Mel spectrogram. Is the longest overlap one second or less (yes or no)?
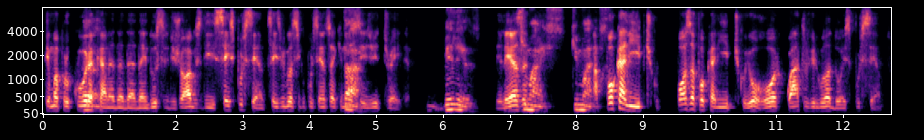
yes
